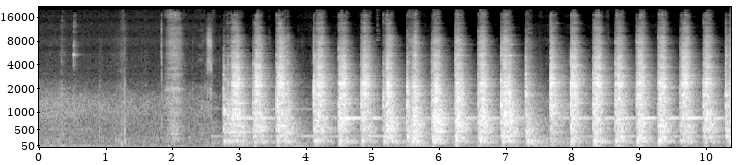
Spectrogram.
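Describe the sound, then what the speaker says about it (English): A farrier rasp strokes hot wrought iron dividers in a steady, evenly spaced series of about twenty loud, close rasping passes, following a few scattered knocks and quieter scraping at the start. "rasping is usually done hot. I use a hot rasp for many things"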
